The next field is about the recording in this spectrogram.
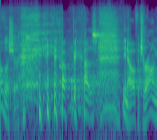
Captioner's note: chuckles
